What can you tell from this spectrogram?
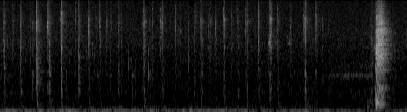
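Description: Typing on a computer keyboard: a quick run of irregular key clicks as a team name is entered into a spreadsheet. There is one short, louder sound near the end.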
